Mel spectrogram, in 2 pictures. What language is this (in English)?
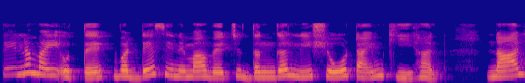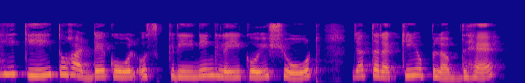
Punjabi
